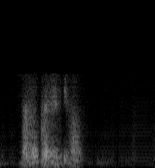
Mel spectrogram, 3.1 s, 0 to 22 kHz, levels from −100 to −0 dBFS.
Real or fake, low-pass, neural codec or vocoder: fake; 3.6 kHz; codec, 44.1 kHz, 0.9 kbps, DAC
